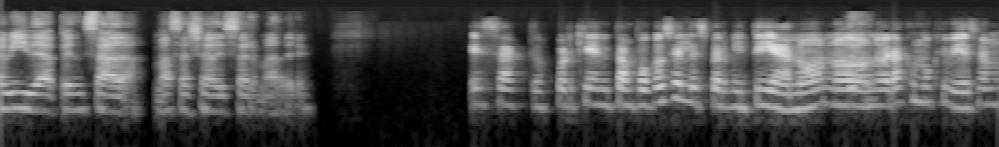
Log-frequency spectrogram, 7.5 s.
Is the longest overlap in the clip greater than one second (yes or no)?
no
